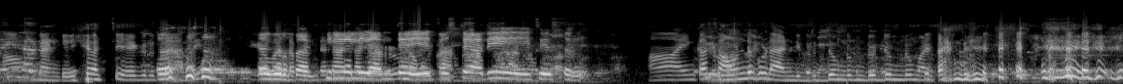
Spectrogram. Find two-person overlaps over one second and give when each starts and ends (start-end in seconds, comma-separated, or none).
2.6-4.9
